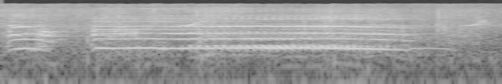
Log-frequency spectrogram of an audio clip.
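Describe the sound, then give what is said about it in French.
A rooster crows loudly, one long drawn-out cock-a-doodle-doo with a rising start and a sustained, strained tail, preceded by a brief short call. “son cheval, son poney, ses coqs, ses chiens.”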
